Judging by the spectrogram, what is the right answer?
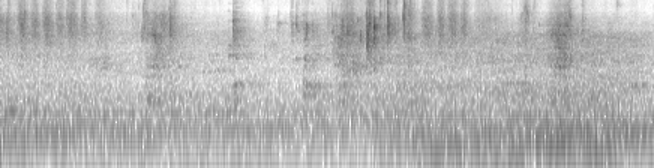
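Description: Water runs from a tap and splashes steadily as the face is washed three times during wudu ablution, with louder splashes in the middle and a voice talking over it.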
